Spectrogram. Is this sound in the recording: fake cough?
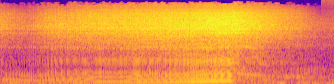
no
